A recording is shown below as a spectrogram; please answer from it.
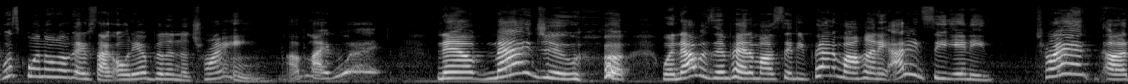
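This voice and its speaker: A woman from Chicago with an American accent talks casually to her viewers. Her voice is bright and forward, and she tells stories in a chatty, informal way full of slang. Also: mid-range voice. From Chicago, United States. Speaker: vlogger chatting with live viewers. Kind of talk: casual chat.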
